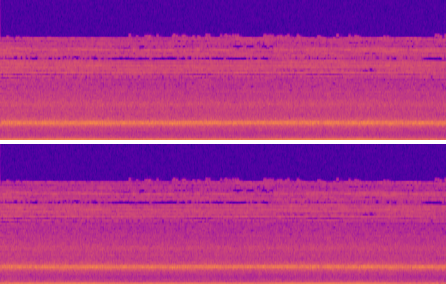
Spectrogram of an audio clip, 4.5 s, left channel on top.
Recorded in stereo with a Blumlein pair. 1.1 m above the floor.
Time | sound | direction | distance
0.0 | a machine running | 10° left | 0.8 m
